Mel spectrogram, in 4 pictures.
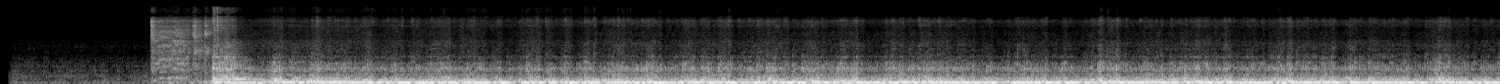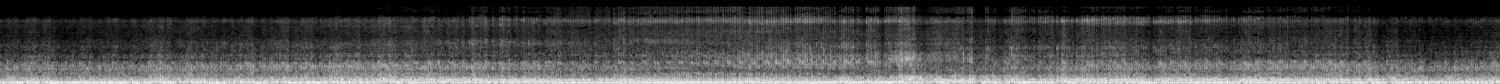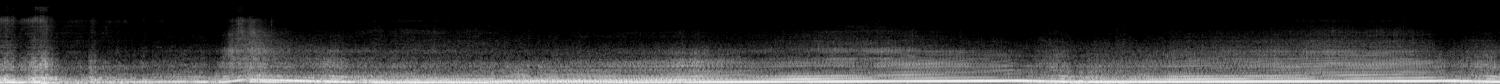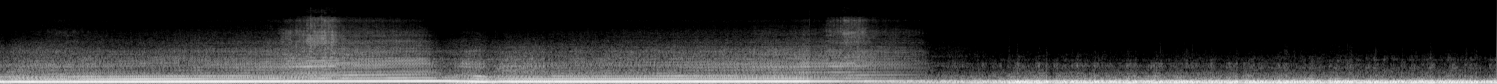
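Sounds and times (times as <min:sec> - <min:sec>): car engine cranking and starting: 0:01.4 - 0:31.7
car engine idling loudly: 0:02.8 - 0:31.6, 0:54.5 - 0:59.9.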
